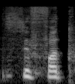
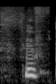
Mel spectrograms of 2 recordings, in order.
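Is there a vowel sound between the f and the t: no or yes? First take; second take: yes; no. First: A short a vowel separates the f and t. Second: The f and t run together with no vowel. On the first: This is the proper Arabic way of saying it. The speaker calls it right. "सिफ़त होता है" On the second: This is the everyday Urdu way of saying it. The speaker calls it wrong. "अरबी में सिफ़्त नहीं होता"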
